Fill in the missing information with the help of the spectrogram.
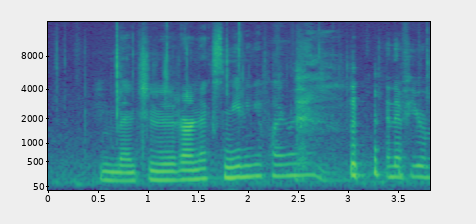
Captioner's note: laughter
